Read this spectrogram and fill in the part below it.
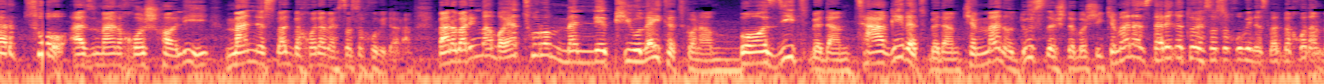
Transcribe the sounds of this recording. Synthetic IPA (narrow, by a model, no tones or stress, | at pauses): æɾt̪ʰoʔæzmænxoʃhɒːliːmænːe̞sbæt̪̚be̞xo̞d̪æme̞hsɒːse̞xuːbiːd̪ɒ̰ːɾæ̰m | bænɒːbæɾiːnmænbɒːjæd̪̥̚t̪ʰoɾomænipʰjulejt̪ʰet̪kʰo̞næ̰mbɒːziːt̪ʰbe̞d̪æmt̪ʰæɣiːɾet̪ʰbe̞d̪æmcʰe̞mænod̪ust̪d̪ɒːʃt̪e̞bɒːʃiːcʰe̞mænæz̥t̪ʰæɾiːɣe̞t̪ʰo̞e̞hsɒːsexuːbiːne̞sbæt̪̚be̞xo̞d̪æm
